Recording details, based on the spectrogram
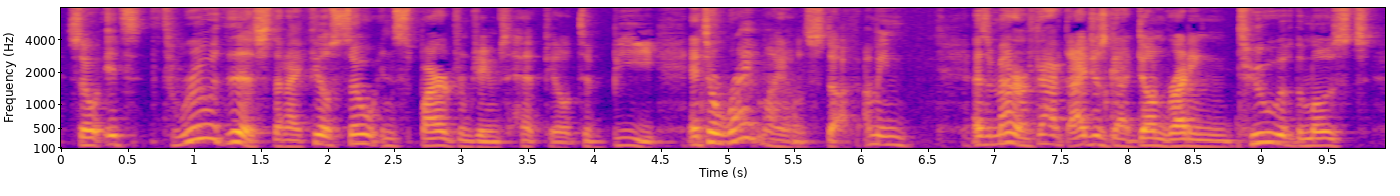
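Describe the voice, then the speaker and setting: A man's voice: fairly high pitch, animated, moderate pace. A man giving a rambling personal monologue to an audience in an emphatic, defiant, profanity-laced way. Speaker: vlogger and music fan.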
